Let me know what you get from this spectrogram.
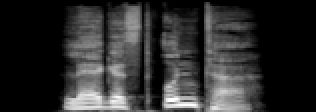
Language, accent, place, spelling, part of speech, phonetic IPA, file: German, Germany, Berlin, lägest unter, verb, [ˌlɛːɡəst ˈʔʊntɐ], De-lägest unter.ogg
- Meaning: second-person singular subjunctive II of unterliegen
